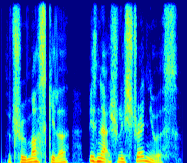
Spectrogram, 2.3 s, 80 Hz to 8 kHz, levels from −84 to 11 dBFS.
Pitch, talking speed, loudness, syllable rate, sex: 150 Hz, 155 wpm, -16 LUFS, 6.5 syllables/s, male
